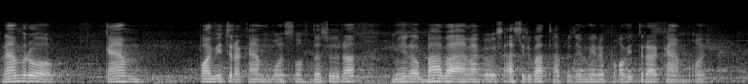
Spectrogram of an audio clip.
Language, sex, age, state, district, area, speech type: Nepali, male, 18-30, West Bengal, Darjeeling, rural, spontaneous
